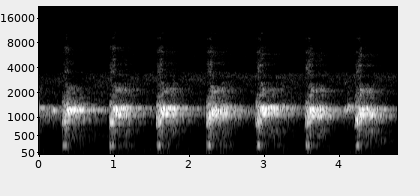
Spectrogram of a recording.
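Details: Regular series of seven rasping, nasal notes from a white-breasted waterhen decoy recording, each note struck sharply then held briefly at a steady pitch, repeating roughly every 0.65 seconds.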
